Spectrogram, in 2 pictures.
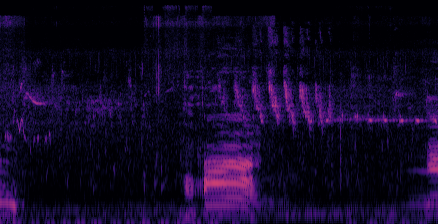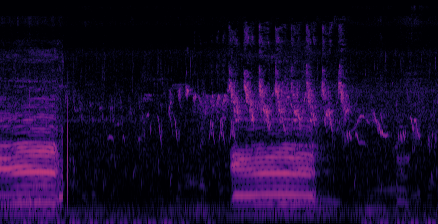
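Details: Cows grazing in a wide rice field low three times at intervals of about three seconds, each moo full and harmonic, lasting around a second, over quiet rural background with occasional bird chirps.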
